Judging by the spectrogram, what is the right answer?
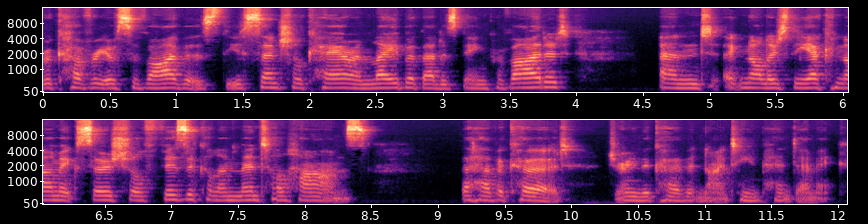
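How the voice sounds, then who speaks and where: Recorded very cleanly against a silent background, a woman with an Australian accent speaks at a fairly quick pace and medium pitch. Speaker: professor. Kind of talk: academic lecture.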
